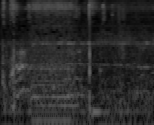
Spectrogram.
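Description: Industrial sewing machine stitching with a steady hum, stopping with a sharp click about a second and a half in.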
